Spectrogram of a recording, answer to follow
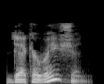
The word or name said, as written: decoration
